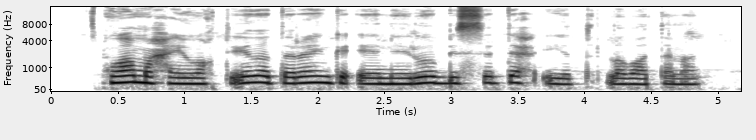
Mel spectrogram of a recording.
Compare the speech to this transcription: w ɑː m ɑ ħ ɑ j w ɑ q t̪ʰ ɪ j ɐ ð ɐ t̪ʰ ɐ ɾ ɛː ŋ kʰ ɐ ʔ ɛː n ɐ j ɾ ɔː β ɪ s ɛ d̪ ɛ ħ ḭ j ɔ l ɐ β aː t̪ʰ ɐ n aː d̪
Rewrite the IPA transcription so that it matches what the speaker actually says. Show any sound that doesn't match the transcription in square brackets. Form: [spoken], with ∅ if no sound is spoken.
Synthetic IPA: w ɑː m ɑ ħ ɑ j w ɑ q t̪ʰ ɪ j ɐ ð ɐ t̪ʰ ɐ ɾ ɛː ŋ kʰ ɐ ʔ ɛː n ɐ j ɾ ɔː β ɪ s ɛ d̪ ɛ ħ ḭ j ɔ l ɐ β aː t̪ʰ ɐ n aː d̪

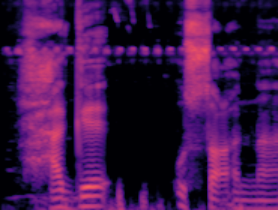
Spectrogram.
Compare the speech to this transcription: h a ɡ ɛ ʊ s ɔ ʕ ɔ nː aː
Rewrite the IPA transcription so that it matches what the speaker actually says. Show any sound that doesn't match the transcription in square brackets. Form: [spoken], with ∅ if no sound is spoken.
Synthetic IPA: [ħ] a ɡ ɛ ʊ s ɔ ʕ ɔ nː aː

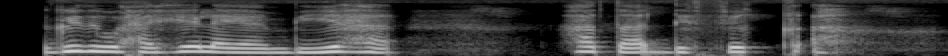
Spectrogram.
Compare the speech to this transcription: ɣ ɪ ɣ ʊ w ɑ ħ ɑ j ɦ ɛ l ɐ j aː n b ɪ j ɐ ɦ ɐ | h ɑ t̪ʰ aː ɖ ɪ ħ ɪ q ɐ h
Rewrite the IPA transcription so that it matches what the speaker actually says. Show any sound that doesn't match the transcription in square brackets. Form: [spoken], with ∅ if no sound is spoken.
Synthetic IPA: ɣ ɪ [ð] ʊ w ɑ ħ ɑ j ɦ ɛ l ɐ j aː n b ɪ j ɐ ɦ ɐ | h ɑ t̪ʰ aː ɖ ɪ [f] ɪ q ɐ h

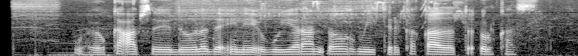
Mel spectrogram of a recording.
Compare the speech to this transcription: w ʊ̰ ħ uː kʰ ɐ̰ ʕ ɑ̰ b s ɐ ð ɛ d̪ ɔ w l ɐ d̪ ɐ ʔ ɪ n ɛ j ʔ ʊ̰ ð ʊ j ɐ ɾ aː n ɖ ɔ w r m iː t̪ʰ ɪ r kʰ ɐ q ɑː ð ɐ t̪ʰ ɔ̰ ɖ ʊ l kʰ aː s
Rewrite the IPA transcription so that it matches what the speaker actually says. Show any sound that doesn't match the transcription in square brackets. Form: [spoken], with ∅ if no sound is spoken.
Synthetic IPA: w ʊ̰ ħ uː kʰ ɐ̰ ʕ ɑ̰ b s ɐ ð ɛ d̪ ɔ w l ɐ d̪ ɐ ʔ ɪ n ɛ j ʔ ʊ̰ [ɣ] ʊ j ɐ ɾ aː n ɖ ɔ w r m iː t̪ʰ ɪ r kʰ ɐ q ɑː ð ɐ t̪ʰ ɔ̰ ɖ ʊ l kʰ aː s

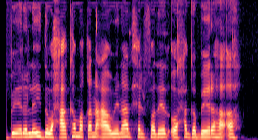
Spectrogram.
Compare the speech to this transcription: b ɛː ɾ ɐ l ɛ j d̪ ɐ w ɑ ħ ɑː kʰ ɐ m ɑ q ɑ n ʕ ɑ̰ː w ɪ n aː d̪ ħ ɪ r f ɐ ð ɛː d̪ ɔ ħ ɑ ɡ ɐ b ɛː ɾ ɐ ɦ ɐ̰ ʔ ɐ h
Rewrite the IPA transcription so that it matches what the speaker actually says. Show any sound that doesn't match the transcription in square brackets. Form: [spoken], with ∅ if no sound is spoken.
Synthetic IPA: b ɛː ɾ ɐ l ɛ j d̪ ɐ w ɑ ħ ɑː kʰ ɐ m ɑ q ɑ n ʕ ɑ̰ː w ɪ n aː d̪ ħ ɪ r f ɐ ð ɛː d̪ [ɔː] ħ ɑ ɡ ɐ b ɛː ɾ ɐ ɦ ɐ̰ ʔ ɐ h

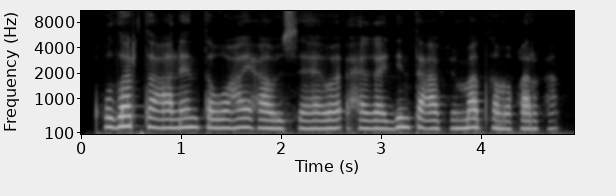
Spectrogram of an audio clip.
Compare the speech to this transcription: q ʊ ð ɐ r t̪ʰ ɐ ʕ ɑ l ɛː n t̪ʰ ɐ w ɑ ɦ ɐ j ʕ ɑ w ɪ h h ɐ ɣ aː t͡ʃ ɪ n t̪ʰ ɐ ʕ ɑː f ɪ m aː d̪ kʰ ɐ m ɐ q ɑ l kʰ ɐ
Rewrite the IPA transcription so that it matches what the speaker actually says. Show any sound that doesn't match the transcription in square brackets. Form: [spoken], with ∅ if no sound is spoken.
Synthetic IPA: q ʊ ð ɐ r t̪ʰ ɐ ʕ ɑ l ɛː n t̪ʰ ɐ w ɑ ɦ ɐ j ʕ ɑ w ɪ [s] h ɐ ɣ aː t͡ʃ ɪ n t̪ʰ ɐ ʕ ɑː f ɪ m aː d̪ kʰ ɐ m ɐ q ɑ [r] kʰ ɐ

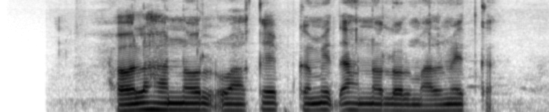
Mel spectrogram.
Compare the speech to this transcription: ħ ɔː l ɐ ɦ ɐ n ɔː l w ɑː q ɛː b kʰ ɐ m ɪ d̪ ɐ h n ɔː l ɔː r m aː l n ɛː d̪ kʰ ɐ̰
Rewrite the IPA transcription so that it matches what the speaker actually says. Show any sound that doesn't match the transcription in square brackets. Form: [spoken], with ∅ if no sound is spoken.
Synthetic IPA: ħ ɔː l ɐ ɦ ɐ n ɔː l w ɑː q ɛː b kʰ ɐ m ɪ d̪ ɐ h n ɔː l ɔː [l] m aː l [m] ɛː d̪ kʰ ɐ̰

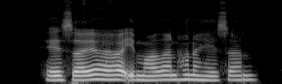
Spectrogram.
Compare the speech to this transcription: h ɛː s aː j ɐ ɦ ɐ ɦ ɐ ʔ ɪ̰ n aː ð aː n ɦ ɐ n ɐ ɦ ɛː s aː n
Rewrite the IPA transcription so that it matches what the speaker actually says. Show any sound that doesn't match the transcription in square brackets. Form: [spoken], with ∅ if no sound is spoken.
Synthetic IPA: h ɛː s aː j ɐ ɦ ɐ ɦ ɐ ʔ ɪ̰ [m] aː ð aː n ɦ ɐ n ɐ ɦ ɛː s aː n

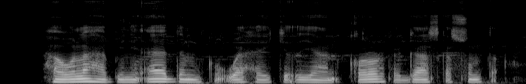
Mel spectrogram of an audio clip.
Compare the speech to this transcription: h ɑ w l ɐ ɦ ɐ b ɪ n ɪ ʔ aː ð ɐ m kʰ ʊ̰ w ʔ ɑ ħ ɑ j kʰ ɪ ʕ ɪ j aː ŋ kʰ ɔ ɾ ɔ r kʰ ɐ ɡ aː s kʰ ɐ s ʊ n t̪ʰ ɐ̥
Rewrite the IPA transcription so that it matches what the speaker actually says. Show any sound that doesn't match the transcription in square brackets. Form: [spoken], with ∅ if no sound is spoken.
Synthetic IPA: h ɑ w l ɐ ɦ ɐ b ɪ n ɪ ʔ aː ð ɐ m kʰ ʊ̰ w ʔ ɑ ħ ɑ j kʰ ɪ ʕ ɪ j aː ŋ kʰ ɔ ɾ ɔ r kʰ ɐ ɡ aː s kʰ ɐ s ʊ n t̪ʰ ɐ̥

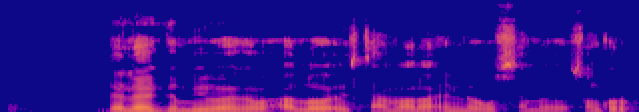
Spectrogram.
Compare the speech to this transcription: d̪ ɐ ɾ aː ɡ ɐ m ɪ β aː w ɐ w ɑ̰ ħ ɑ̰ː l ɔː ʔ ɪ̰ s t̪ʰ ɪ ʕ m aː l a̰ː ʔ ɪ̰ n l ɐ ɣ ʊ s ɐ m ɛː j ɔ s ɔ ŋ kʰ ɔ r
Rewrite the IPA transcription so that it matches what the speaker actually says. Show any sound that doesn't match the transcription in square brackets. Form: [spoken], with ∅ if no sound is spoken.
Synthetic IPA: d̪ ɐ [l] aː ɡ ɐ m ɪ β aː [ɣ] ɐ w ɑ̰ ħ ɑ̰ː l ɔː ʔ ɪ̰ s t̪ʰ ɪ ʕ m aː l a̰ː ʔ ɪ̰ n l ɐ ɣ ʊ s ɐ m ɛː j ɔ s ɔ ŋ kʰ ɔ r

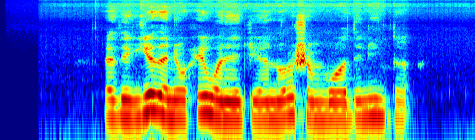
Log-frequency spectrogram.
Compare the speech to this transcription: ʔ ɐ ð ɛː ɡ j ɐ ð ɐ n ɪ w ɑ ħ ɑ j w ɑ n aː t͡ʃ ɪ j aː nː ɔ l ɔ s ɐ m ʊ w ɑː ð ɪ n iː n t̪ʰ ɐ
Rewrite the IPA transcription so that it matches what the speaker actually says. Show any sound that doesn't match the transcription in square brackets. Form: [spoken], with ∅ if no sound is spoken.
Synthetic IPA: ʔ ɐ ð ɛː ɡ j ɐ ð ɐ n ɪ w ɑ ħ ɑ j w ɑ n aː t͡ʃ ɪ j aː nː ɔ l ɔ [ʃ] ɐ m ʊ w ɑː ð ɪ n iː n t̪ʰ ɐ

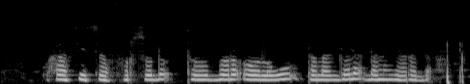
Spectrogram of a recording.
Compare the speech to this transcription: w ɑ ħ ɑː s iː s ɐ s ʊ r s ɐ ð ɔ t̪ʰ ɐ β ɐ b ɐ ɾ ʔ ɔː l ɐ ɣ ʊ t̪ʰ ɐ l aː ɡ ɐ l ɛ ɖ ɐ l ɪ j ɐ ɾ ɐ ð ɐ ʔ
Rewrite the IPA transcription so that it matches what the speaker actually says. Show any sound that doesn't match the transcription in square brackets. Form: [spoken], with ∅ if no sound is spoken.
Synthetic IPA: w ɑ ħ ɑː s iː s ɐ [f] ʊ r s ɐ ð ɔ t̪ʰ ɐ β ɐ b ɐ ɾ ʔ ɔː l ɐ ɣ ʊ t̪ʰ ɐ l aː ɡ ɐ l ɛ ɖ ɐ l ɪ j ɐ ɾ ɐ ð ɐ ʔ

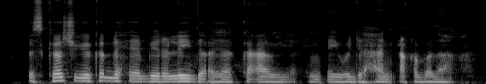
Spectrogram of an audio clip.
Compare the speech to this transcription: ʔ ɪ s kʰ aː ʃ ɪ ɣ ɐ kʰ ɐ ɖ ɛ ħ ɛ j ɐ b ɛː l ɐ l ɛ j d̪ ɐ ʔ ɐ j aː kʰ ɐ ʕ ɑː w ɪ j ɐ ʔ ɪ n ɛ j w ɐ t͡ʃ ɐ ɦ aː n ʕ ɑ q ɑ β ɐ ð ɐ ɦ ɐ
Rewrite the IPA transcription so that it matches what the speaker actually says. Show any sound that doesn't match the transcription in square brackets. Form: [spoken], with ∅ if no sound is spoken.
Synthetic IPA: ʔ ɪ s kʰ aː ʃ ɪ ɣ ɐ kʰ ɐ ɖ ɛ ħ ɛ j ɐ b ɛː [ɾ] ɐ l ɛ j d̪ ɐ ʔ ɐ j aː kʰ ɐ ʕ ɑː w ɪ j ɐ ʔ ɪ n ɛ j w ɐ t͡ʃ ɐ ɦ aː n ʕ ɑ q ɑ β ɐ ð ɐ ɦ ɐ

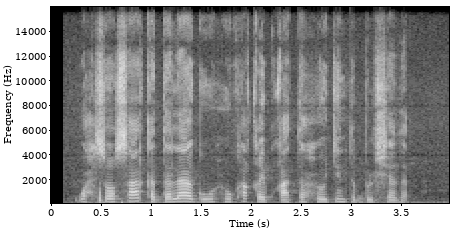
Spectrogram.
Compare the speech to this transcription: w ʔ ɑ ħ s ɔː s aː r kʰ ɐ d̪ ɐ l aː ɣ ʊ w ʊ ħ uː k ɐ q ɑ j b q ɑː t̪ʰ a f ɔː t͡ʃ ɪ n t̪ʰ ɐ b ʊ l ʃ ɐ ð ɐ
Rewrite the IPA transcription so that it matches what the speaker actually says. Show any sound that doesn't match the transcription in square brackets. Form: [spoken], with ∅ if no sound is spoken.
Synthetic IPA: w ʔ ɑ ħ s ɔː s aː r kʰ ɐ d̪ ɐ l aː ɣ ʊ w ʊ ħ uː [kʰ] ɐ q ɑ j b q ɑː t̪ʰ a [ħ] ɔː t͡ʃ ɪ n t̪ʰ ɐ b ʊ l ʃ ɐ ð ɐ

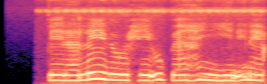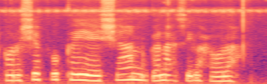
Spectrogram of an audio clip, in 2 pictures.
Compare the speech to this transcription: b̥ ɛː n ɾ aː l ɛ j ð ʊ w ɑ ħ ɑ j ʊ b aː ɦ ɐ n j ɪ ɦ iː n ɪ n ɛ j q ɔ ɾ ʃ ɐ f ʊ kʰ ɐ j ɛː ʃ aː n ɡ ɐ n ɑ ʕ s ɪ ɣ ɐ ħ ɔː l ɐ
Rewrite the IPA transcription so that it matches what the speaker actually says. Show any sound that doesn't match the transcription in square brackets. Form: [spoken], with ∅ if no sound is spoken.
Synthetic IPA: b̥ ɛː [∅] ɾ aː l ɛ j ð ʊ w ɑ ħ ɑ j ʊ b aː ɦ ɐ n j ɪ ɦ iː n ɪ n ɛ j q ɔ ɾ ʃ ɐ f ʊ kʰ ɐ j ɛː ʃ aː n ɡ ɐ n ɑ ʕ s ɪ ɣ ɐ ħ ɔː l ɐ

